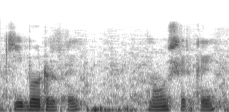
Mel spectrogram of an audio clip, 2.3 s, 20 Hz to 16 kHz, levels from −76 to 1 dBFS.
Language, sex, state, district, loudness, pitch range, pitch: Tamil, male, Tamil Nadu, Nilgiris, -20 LUFS, 105-110 Hz, 110 Hz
